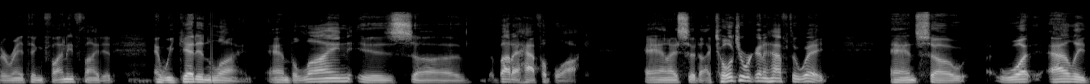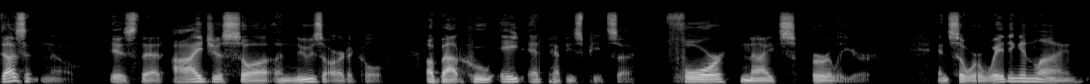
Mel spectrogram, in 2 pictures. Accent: New Haven, Connecticut, United States; moved away; I am from New Haven, Connecticut originally

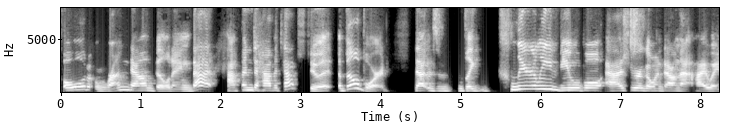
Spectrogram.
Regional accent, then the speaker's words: Beaumont, Texas, United States; Beaumont, Texas, which is my hometown

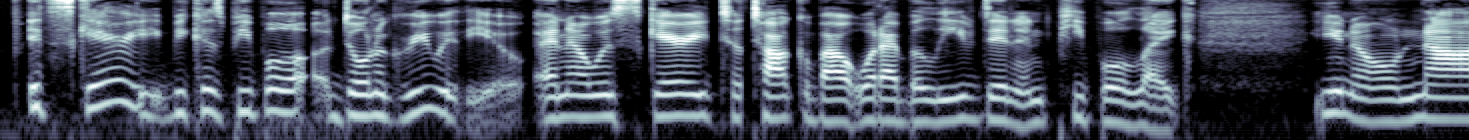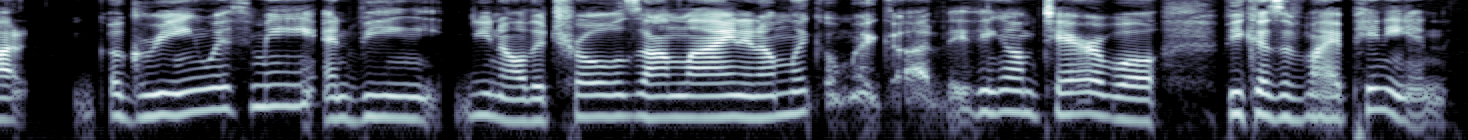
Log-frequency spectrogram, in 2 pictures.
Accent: Dominican Republic; also born or lived in Queens, New York, United States; now in United States; my mother had me in Queens, right? But then I moved to the Dominican Republic, and I was raised in a third world country. So I was raised in America and in Dominican Republic

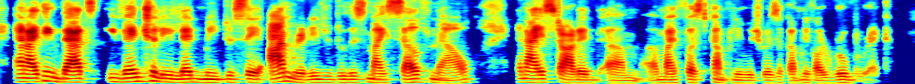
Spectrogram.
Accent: India; moved away as an adult; now in United States; I was born in India

